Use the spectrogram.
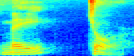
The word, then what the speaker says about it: major: Now, major, la pronunciación, major, se escribe major, pero se pronuncia May, como el mes de mayo en inglés, major. Okay?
